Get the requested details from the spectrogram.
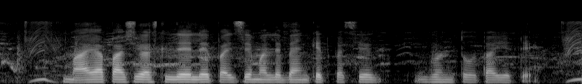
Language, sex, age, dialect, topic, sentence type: Marathi, male, <18, Varhadi, banking, question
